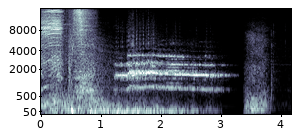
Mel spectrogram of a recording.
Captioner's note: cock crows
